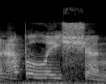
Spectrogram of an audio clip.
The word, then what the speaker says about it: Appalachian: yes so this word appalation Trail so in Korean we talk yeah so in English this last part the CH like you said with an a sh sound appalation right that's also how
